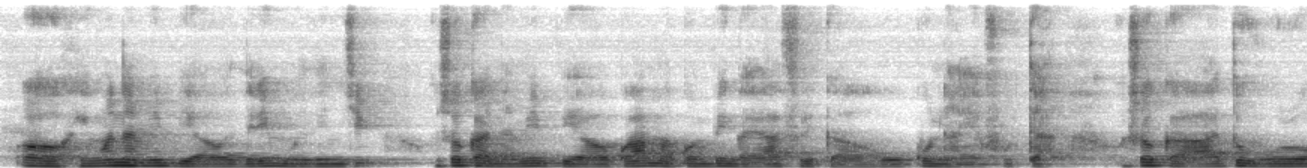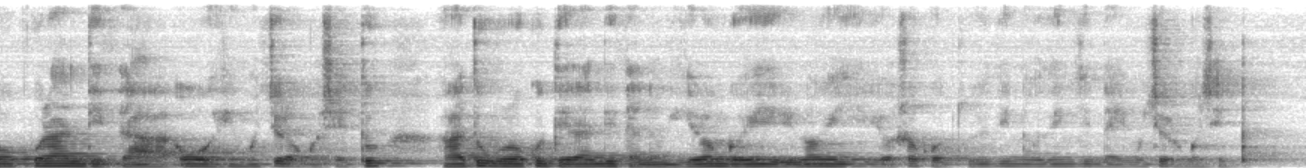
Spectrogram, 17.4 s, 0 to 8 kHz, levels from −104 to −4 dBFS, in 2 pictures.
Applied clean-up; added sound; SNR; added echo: none; none; none; reverberation time 0.6 s.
